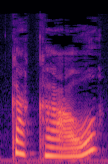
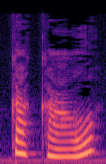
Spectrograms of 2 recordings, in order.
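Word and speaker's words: какао: as all just because cacao is not a Russian word and usually when a word comes from another language these reading rules stay the same cacao cacao okay number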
